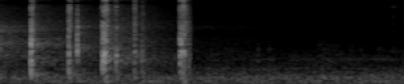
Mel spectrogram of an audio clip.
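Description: A quick run of about six small, sharp clicks in the first second: hard sugar sprinkles and a plastic sprinkle tub being handled over a plate.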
